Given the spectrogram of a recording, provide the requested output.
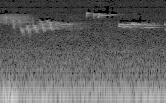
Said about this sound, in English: And there are birds flying around me, calling out, reminding me that the world is so much bigger than just me.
